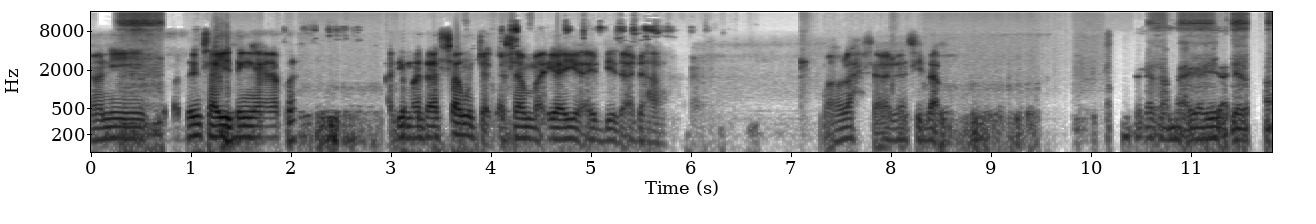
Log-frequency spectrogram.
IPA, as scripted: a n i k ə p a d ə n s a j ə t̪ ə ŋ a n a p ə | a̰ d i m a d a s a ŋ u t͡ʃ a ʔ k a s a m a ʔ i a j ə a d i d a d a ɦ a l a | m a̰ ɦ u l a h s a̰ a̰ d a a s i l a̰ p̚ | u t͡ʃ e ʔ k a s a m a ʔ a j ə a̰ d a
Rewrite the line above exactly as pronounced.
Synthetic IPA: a n i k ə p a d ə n s a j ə t̪ ə ŋ a n a p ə | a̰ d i m a d a s a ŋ u t͡ʃ a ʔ k a s a m a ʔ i a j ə a d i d a d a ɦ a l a | m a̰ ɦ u l a h s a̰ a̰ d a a s i l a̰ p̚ | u t͡ʃ a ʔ k a s a m a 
